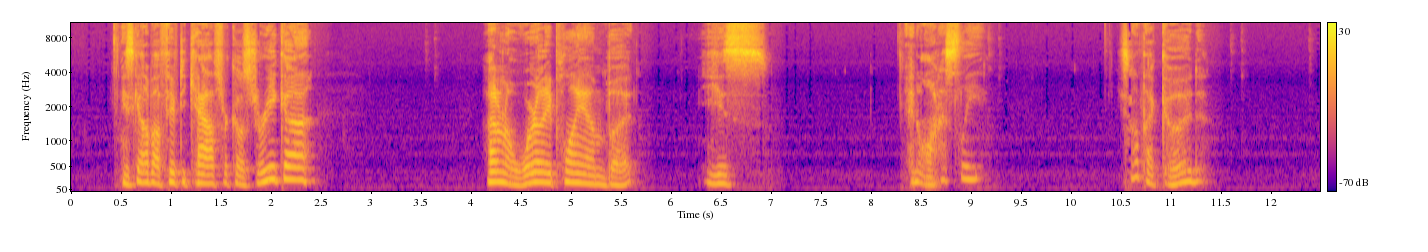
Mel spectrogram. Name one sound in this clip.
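A man talks calmly and with animation into a close microphone, in short bursts with pauses.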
